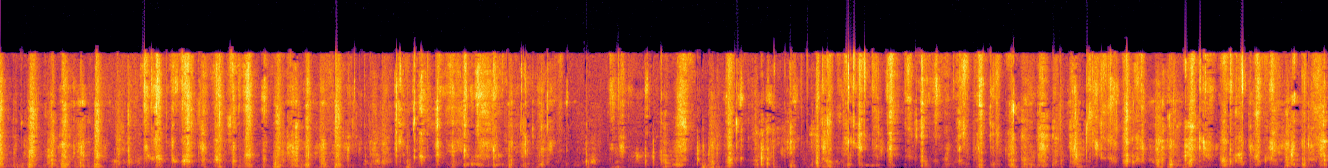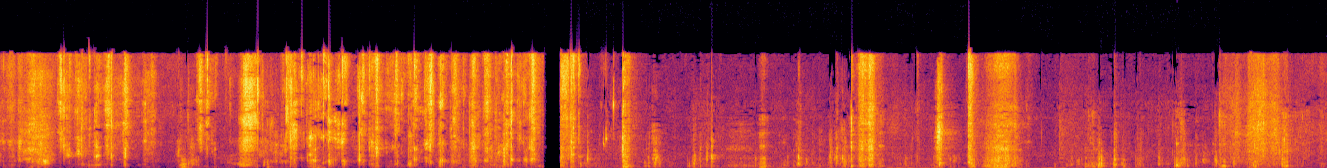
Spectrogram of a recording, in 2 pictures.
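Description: Close-miked wet chewing and mouth sounds of someone eating soft, saucy rice cakes and fish cakes, a dense run of small smacks and clicks. About three-quarters of the way through it cuts to another eater's chewing, sparser, over a low steady hum.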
